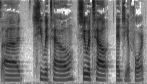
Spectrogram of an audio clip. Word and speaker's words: Chiwetel Ejiofor: Chiwetel Ejiofor. Did I say it right? Did I get it? – Yeah, got it.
